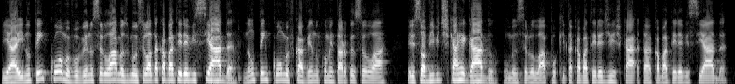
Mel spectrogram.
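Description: A man's voice: a little high, fairly even intonation, fast talker, few pauses, a bit bright, no room sound, studio quality. A young Brazilian man on a live stream telling a story in a casual rant, swearing constantly and talking animatedly into a headset. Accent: Brazilian Portuguese.

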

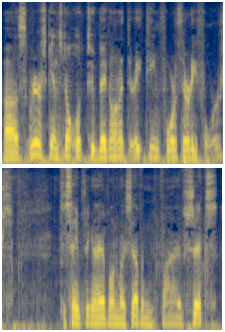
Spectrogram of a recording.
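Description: With a fairly high-pitched voice at normal speed, a male farm equipment vlogger gives loose walk-around commentary at a snowy outdoor equipment auction lot, speaking into a handheld camera. He sounds relaxed, rambles, and uses fillers, and the recording carries a little hiss or hum.

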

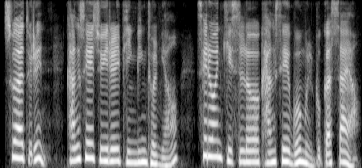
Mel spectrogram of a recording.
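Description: A woman narrating a comic folktale animation in a gentle storytelling cadence. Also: mid-range voice, sing-song, normal speed, dry recording, studio quality.

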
